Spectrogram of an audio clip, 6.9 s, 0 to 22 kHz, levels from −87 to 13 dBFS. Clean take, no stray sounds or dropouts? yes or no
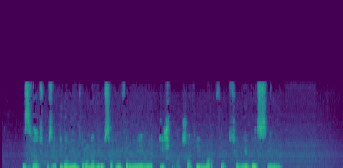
yes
